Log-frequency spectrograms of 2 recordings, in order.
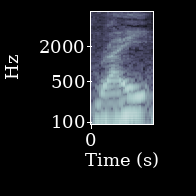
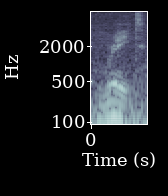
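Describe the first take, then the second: First: The vowel sounds like the one in 'rite'. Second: The vowel sounds like the one in 'rate'. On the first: "how I pronounce right is like so funny to them" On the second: "Why don't you say like rate?"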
